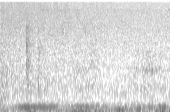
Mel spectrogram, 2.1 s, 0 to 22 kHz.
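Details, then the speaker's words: Olympe gondola lift, Brides-les-Bains to Méribel (in service 1991), in the station: low, steady rumble with a faint hum from the conveyor chain that slows, launches and carries cabins through the station at 1 km/h; no knocks or squeals; normal. "le convoyeur c'est un ralentisseur et lanceur prend la cabine en charge tout au long du parcours en gare et toujours à faible vitesse 1 km/h c'est cette espèce de chaîne qui qui qu'on entend quitter tout le long de parcours et qu'on voit d'ailleurs"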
